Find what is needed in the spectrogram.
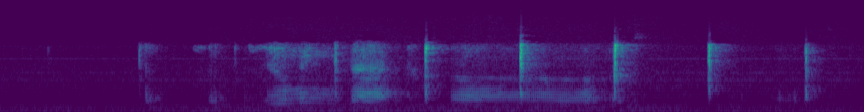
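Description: A voice coming over a telephone line, thin and cut off in the highs, for about two seconds starting just over a second in, mixed with a run of sharp clicks. It starts after a short near-silent pause.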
